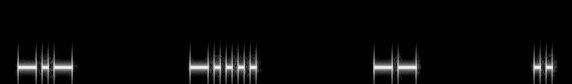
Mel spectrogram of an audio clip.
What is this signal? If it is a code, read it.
Morse code, heard as a keyed tone, about 20 wpm, spaced as for 6 wpm, 800 Hz. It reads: K6MI
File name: arrl / Call-Sign Drill-6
